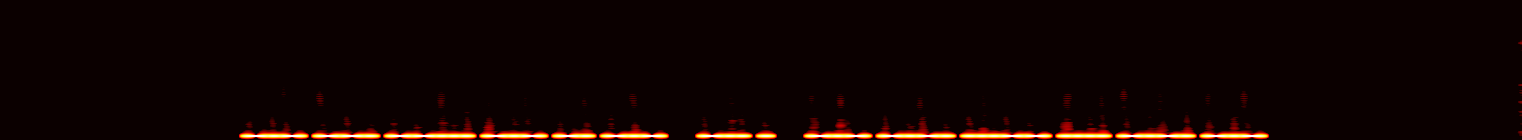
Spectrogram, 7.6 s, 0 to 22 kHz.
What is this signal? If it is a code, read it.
Morse code, heard as a keyed tone, about 40 wpm, 700 Hz. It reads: KG7KNK DE KC3HCK
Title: USA Callsign DE Callsign - 6 Characters - 40wpm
